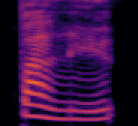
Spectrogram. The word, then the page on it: 伴侣: bàn lǚ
